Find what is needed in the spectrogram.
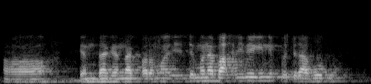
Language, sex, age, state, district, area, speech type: Odia, male, 18-30, Odisha, Balangir, urban, conversation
